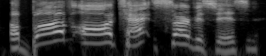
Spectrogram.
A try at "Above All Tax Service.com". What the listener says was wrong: Drop that S. Above all tax service.com.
